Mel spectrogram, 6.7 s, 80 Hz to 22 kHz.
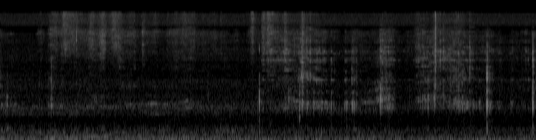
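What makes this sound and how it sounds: A small sealed and presumably full Wild Planet tuna can (a metal tin with a paper label and a yellow-rimmed lid) is held in both hands and tapped and scratched with short manicured fingernails on the lid and around the side, turned between strikes. Quiet, dry fingernail taps and light scratches give short, bright clicks with a faint tinny tone around 1.1 kHz that dies away almost at once, over a low, steady background rumble.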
